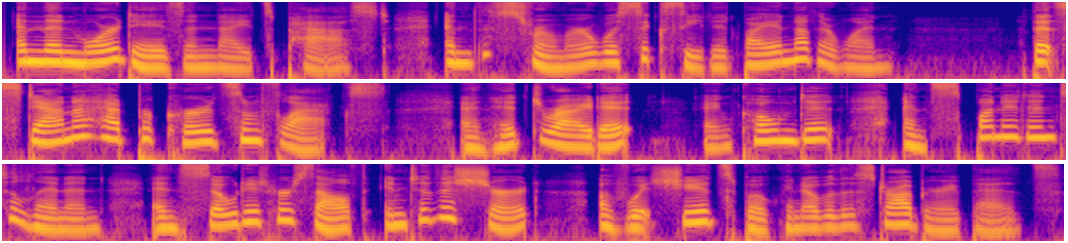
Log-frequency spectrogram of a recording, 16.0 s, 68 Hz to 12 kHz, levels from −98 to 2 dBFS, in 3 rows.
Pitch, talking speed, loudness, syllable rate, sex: 205 Hz, 180 wpm, -21 LUFS, 5.3 syllables/s, female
